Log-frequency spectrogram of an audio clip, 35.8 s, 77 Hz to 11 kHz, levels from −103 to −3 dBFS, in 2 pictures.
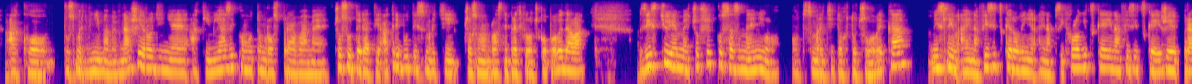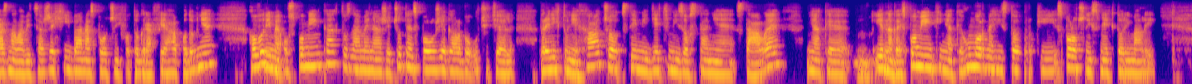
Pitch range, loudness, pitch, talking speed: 155-200 Hz, -22 LUFS, 175 Hz, 145 wpm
